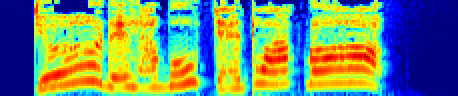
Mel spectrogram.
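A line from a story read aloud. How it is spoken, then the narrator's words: Crowd of soldiers shouting. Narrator (Vietnamese): Ba quân cùng gào thét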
